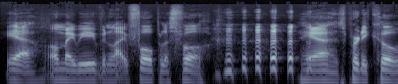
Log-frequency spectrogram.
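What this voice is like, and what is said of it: Usual voice. Nothing is said of it.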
